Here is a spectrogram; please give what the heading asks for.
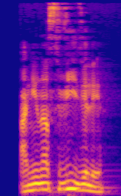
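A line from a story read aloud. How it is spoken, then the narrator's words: Shouted. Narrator (Russian): крикнул Леон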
